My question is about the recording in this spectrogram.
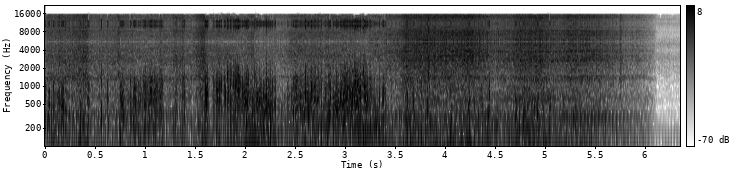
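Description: Strong wind buffeting the microphone and water rushing past the hulls of a small sailing catamaran under way, a loud, rough rumble that cuts off abruptly near the end.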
